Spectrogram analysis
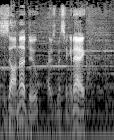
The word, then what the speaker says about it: Xanadu: say this word Xanadu I was close with is on dunno its Xanadu I was missing an egg and yeah I'm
